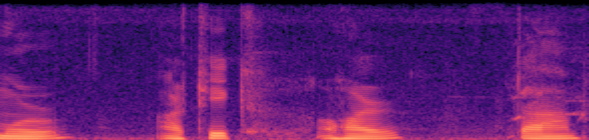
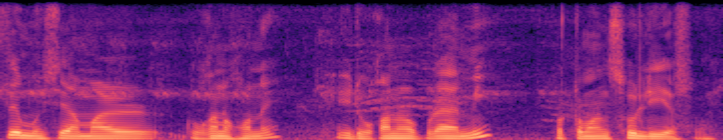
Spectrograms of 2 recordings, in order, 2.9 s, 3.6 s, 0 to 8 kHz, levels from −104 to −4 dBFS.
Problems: background sounds at intervals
